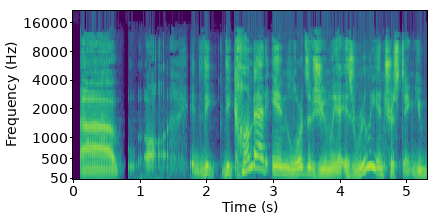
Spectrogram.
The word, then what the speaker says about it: Xumlia: called Lords of Jumlia. Jumlia, spelled with an X, Xumlia.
